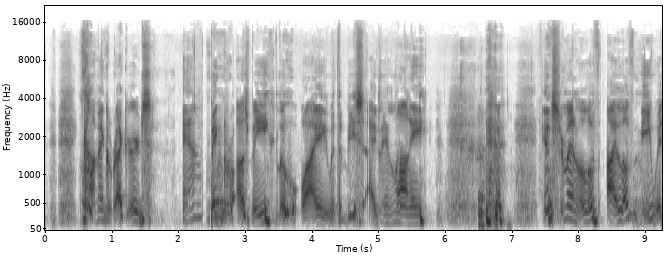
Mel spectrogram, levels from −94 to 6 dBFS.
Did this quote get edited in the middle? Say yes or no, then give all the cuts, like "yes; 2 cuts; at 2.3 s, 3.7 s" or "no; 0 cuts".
yes; 3 cuts; at 3.5 s, 5.0 s, 7.4 s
